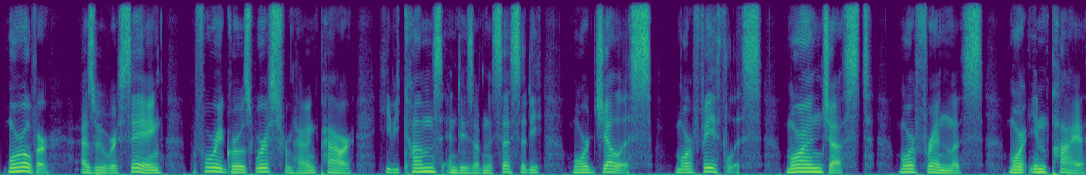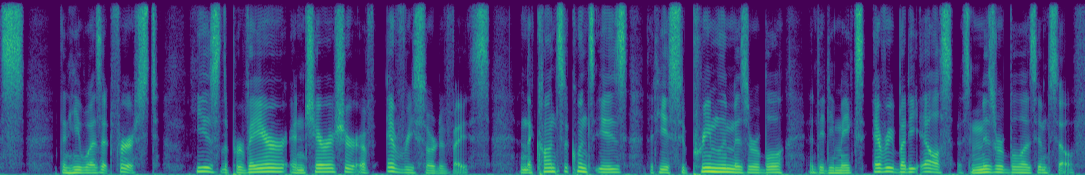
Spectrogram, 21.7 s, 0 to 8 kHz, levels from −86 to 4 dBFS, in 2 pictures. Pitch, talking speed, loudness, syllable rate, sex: 135 Hz, 175 wpm, -19 LUFS, 5.8 syllables/s, male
